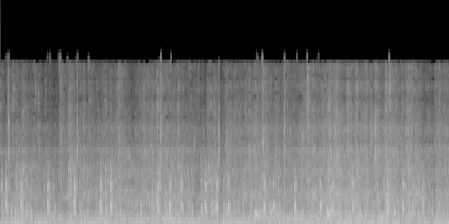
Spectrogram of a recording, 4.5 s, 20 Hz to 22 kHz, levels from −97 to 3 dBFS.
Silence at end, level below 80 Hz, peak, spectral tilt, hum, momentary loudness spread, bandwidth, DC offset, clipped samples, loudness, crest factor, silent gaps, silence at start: 0 s; -36 dBFS; -6 dBFS; -3 dB/octave; none; 3 LU; 17 kHz; 0.2%; under 0.1%; -19 LUFS; 14 dB; none; 0 s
